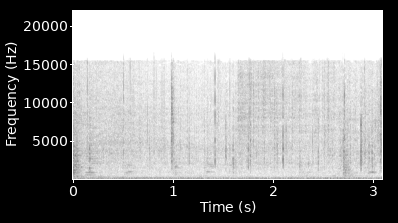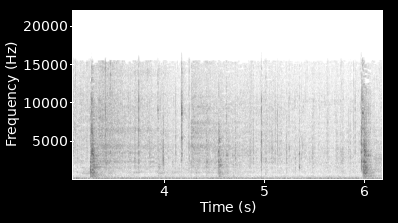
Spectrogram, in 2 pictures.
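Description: Food sizzling as it fries in a pan, with sharp clicks of a utensil stirring and scraping against the pan every second or so.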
